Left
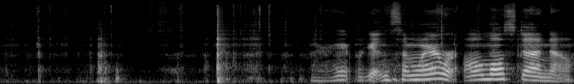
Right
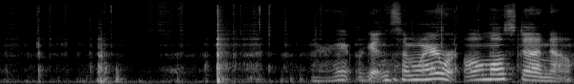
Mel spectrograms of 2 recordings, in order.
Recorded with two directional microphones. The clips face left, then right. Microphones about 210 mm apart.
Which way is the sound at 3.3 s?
55° left (ahead or behind).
